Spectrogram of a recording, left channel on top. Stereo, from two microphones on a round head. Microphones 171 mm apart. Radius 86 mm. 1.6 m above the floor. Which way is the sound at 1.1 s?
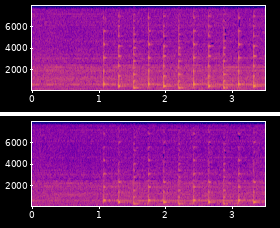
30° left (ahead or behind).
